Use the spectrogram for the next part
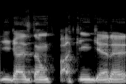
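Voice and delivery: ordinary delivery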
